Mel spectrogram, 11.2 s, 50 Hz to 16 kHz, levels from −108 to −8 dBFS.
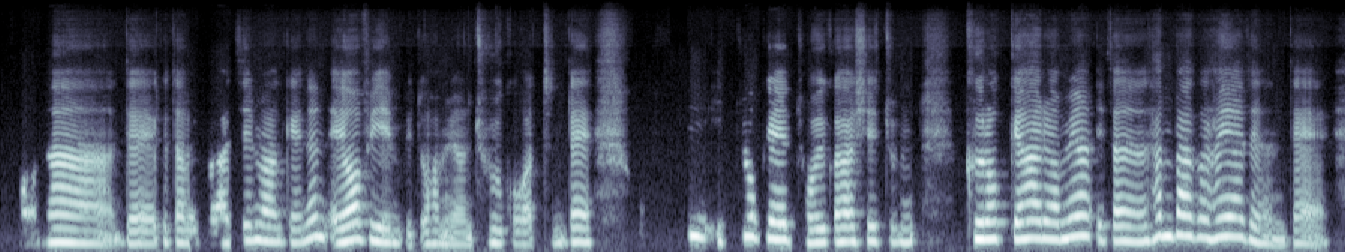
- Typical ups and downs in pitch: Yes, average, 4.2 semitones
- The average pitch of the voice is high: Yes, high, 210 Hz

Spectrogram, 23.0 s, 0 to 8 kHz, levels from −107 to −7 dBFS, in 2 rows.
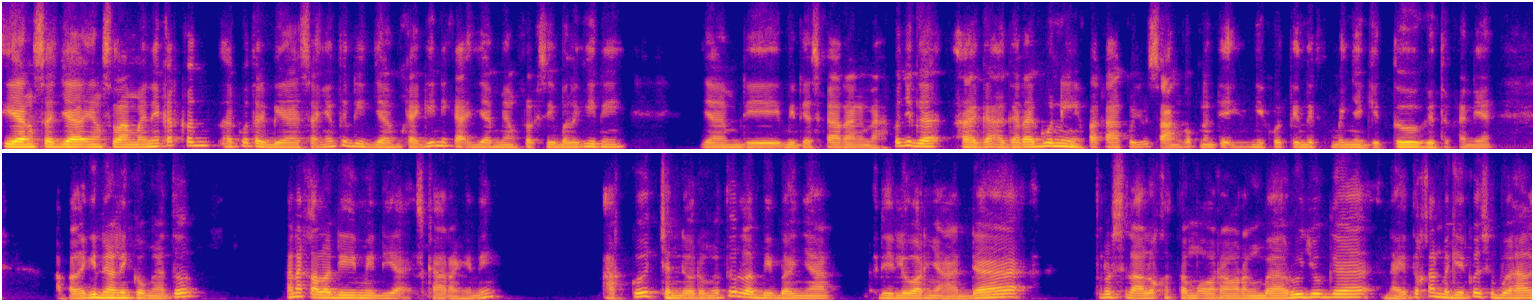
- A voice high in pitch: No, low, 130 Hz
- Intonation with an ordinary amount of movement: Yes, average, 3.3 semitones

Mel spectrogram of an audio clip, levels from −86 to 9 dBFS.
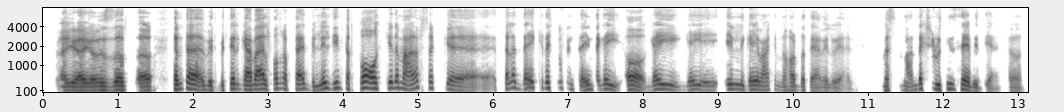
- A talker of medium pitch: Yes, medium, 155 Hz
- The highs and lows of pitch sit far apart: No, average, 4.8 semitones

